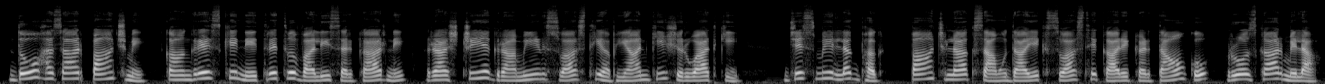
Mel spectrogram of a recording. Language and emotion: Hindi, neutral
